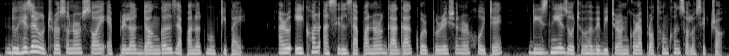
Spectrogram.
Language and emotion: Assamese, neutral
